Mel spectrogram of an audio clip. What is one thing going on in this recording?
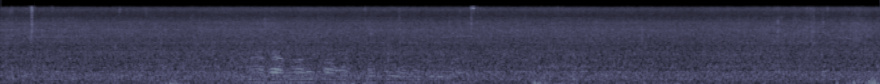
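A river rushes steadily nearby.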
